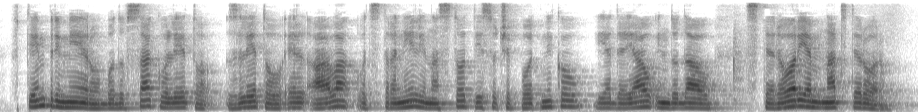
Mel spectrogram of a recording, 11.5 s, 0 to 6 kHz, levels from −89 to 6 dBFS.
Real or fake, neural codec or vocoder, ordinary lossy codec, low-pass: real; none; MP3, 32 kbps; 5.4 kHz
